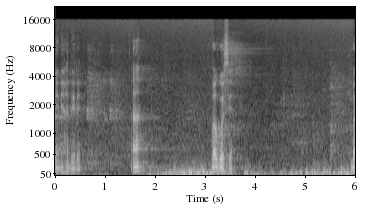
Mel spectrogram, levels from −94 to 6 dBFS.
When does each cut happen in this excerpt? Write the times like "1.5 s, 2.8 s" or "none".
none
